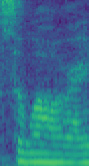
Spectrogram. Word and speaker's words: Saguaro: Now that I know it's actually pronounced Saguaro, so apologies.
